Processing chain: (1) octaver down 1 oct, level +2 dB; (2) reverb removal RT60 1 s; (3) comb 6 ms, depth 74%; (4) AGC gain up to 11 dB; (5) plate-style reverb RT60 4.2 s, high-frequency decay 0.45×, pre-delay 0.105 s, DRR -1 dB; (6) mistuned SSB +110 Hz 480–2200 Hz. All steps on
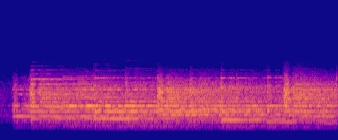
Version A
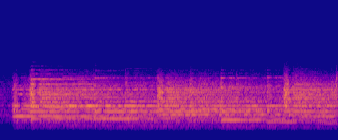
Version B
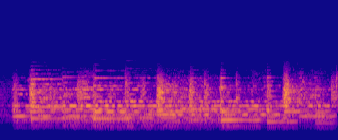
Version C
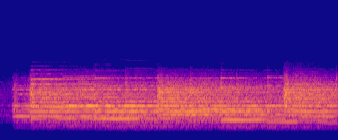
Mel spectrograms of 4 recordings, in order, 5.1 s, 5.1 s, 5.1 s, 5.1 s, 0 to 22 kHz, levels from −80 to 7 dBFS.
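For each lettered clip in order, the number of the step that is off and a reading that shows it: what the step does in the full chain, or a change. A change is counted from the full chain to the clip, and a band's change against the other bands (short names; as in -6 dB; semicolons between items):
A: 4, crest factor change +2.0 dB; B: 5, momentary loudness spread change +3 LU; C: 2, crest factor change -2.0 dB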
